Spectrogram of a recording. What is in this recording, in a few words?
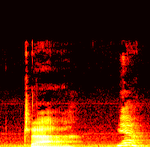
in Vietnamese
